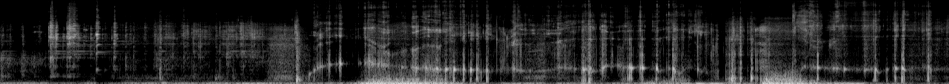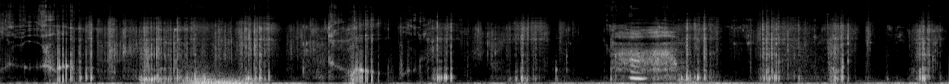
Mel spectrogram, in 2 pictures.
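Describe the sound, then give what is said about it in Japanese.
Ice being crunched and chewed in the mouth, heard as several loud, gritty crunching bursts with crackly grinding between them and short quieter gaps. “氷を食べる音を披露したいと思います。”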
